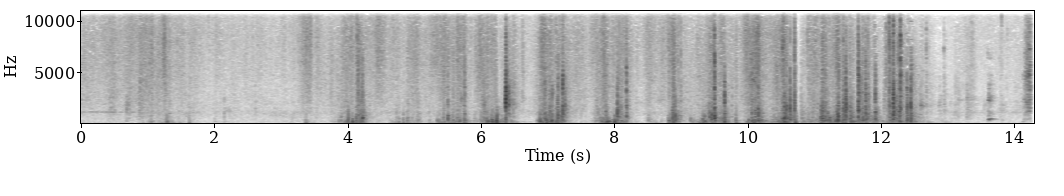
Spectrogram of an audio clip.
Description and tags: Towel Flapping OWI
Recorded with rifle mic. A Towel being flapped in the air.
flapping, OWI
